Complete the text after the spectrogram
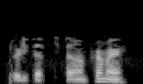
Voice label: Police Department Dispatch, scanner; Grand Junction

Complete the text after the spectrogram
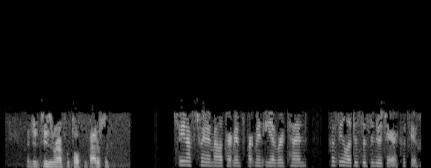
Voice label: Grand Junction Fire Department Dispatch

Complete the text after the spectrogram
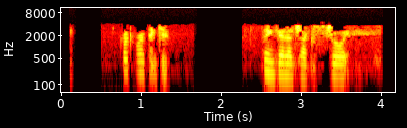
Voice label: Sheriff Dispatch, scanner; Mesa County

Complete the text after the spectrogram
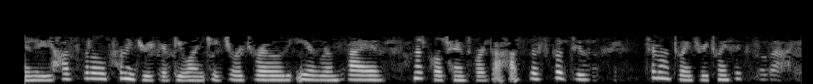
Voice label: Grand Junction Fire Department Dispatch

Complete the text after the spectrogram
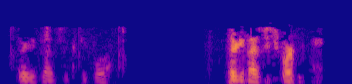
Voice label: Police Dispatch; Police 1 Dispatch

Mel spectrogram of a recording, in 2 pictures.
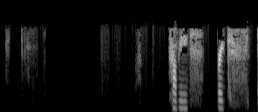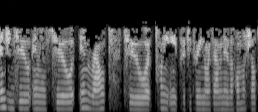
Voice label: Fire Department Dispatch, scanner

